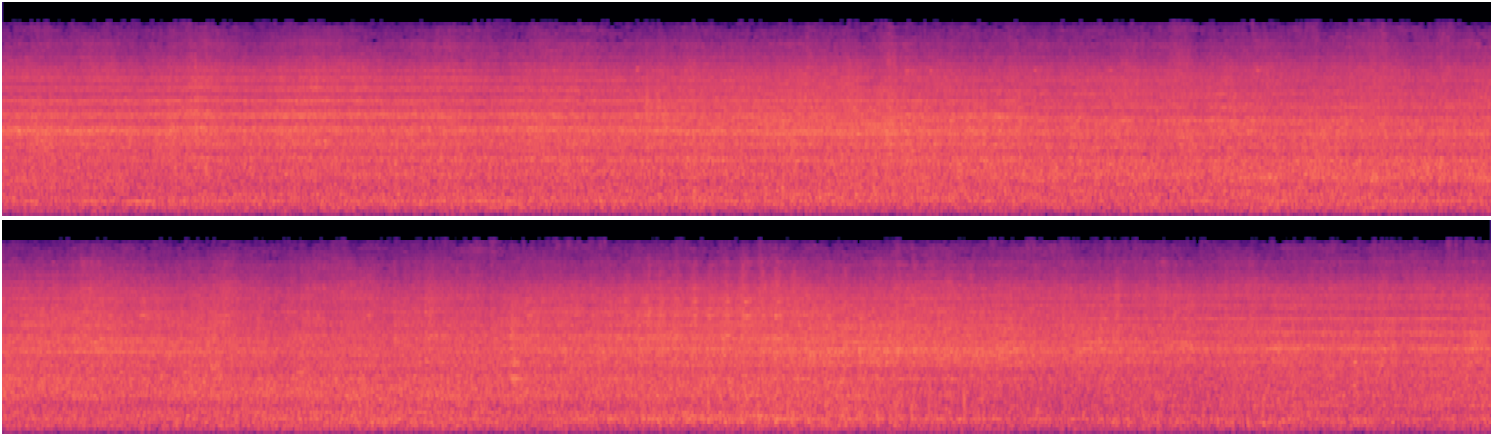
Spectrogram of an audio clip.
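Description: Container wagons of a long freight train rolling past: a steady, even rumble of steel wheels on the rails with a few faint, steady high tones above it.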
